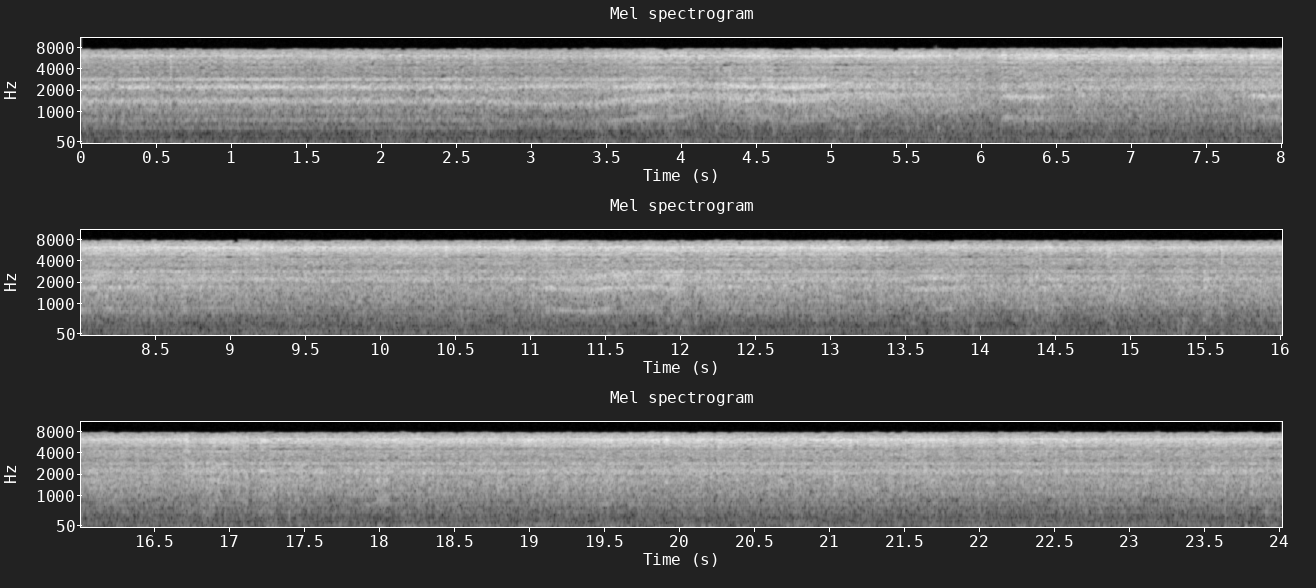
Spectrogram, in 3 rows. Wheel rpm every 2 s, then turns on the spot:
160, 180, 230, 230, 230, 230, 230, 230, 230, 230, 230, 230.
none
